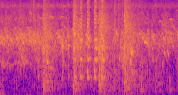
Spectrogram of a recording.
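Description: Sonali super hybrid chickens clucking softly while drinking fresh water at midday, several short bursts of clucks close by over a quiet background.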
